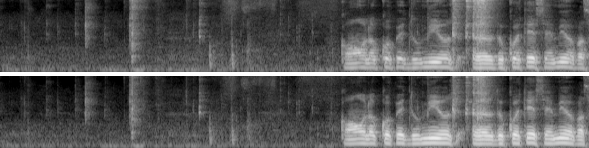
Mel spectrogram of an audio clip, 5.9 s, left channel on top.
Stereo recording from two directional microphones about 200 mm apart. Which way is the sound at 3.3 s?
30° right (ahead or behind).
